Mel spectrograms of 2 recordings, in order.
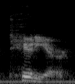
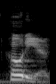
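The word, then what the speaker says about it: Hoederer: it might actually be Herdier. Fuck, I'm already mispronouncing and forgetting his name. Before I knew it, I found myself trailing behind everyone else. Hodier, there we go. I forgot the ho to it.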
